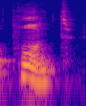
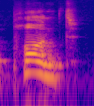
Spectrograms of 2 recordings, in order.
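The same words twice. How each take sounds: First: It is not said like the football kick word. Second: It is said like the football kick word. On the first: It names the recess in a bottle's base. The speaker calls it right. "It's called the punt" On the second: It names a kick in football. The speaker calls it wrong. "not the punt, even though it's spelled the same way. You know, Patriots punt a lot"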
